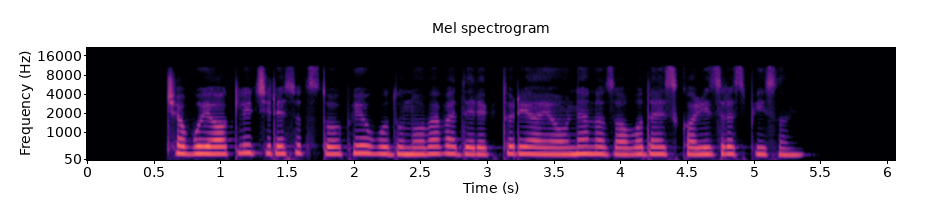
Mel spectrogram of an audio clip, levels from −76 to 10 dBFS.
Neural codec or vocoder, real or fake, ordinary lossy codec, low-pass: codec, 24 kHz, 0.9 kbps, WavTokenizer, large speech release; fake; none; 10.8 kHz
